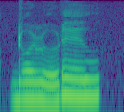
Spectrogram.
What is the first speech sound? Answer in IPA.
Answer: ɖ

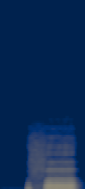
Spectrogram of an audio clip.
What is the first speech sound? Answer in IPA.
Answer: f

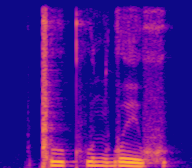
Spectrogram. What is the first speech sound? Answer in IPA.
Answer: ǁ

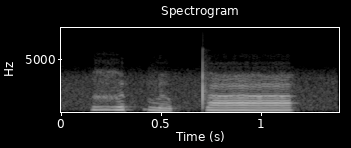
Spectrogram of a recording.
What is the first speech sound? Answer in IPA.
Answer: ɣ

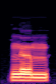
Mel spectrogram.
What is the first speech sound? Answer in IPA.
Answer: n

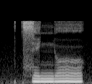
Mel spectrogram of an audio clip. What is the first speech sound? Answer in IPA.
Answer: t͡s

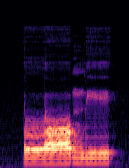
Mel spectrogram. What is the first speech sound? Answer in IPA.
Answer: lː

